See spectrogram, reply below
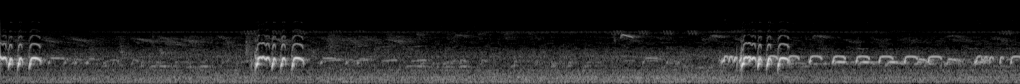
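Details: Local Bangkok-cross zebra doves from lure and tutor material: short loud coo bursts at the start and near 2.5 seconds, a lull, then a loud burst leading into a long rolling train of repeated coos.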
